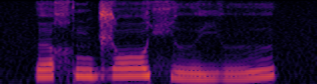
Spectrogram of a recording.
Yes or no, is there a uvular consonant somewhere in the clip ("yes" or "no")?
yes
